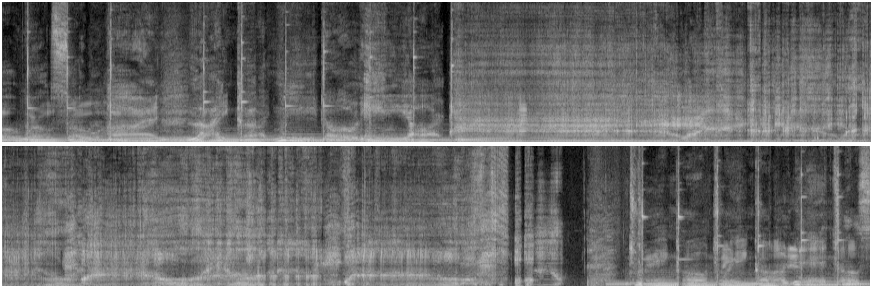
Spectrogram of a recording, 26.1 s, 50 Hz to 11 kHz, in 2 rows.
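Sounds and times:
man growling and shrieking: 5.4s - 21.6s.

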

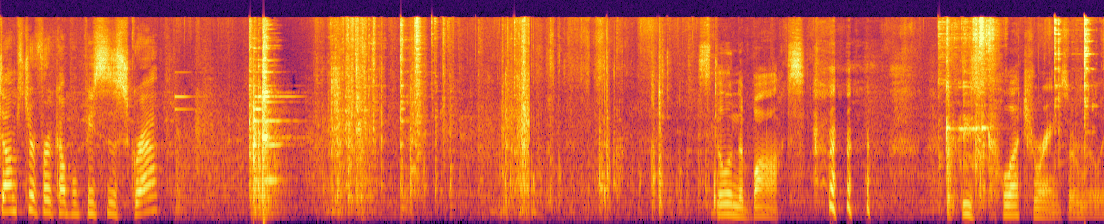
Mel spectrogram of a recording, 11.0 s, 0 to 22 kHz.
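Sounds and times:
metal scraping and rattling: 2.5s - 6.2s.

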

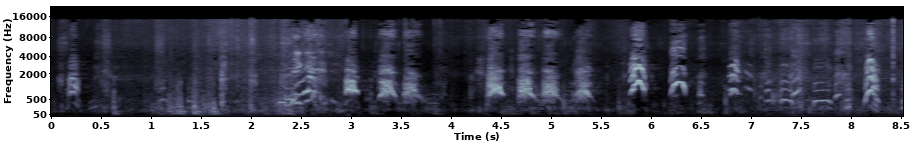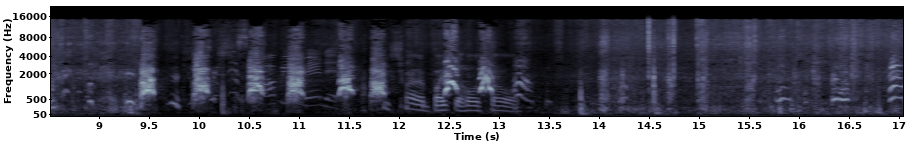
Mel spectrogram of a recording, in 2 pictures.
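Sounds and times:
small dogs barking: 2.9s - 8.4s, 9.4s - 13.4s, 15.8s - 17.0s.

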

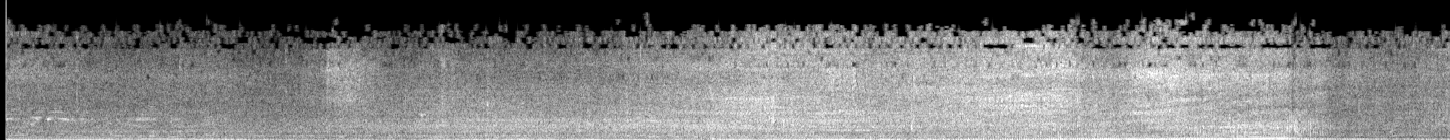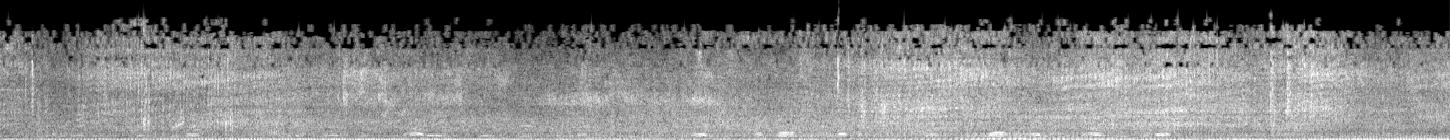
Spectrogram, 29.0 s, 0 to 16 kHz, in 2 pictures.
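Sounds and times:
motorcycle engines running: 3.9s - 29.0s
motorcycle accelerating: 4.0s - 29.0s.

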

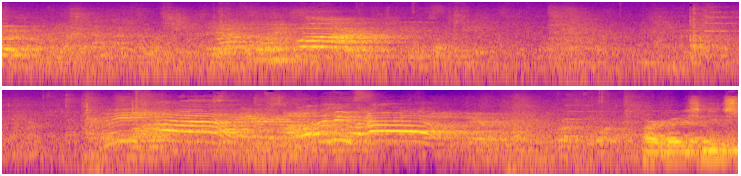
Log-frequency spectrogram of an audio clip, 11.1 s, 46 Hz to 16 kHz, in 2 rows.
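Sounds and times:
crowd murmur: 0.0s - 11.0s
shrill shout from audience: 6.3s - 9.0s.

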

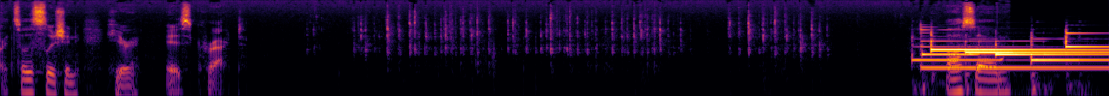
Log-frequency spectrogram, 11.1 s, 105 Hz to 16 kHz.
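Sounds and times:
typing on a keyboard: 3.0s - 8.4s.

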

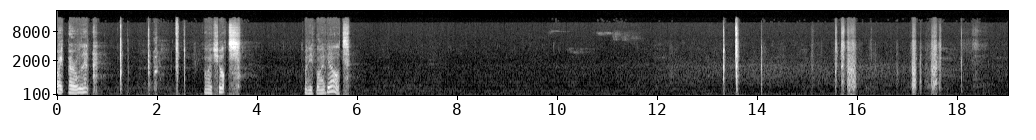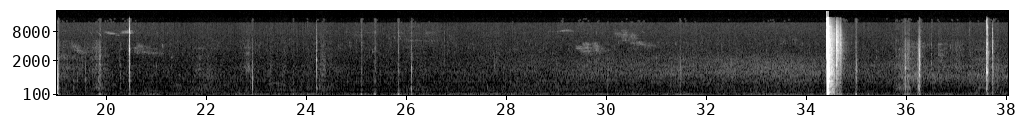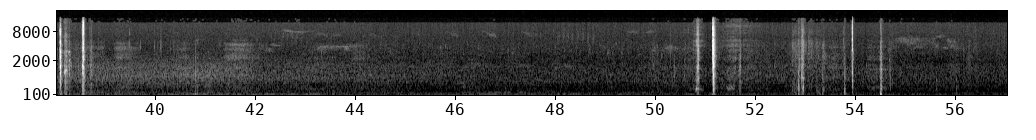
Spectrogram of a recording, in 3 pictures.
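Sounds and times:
air rifle shot crack: 34.4s - 34.7s
rifle handling clicks and knocks: 34.4s - 34.7s, 37.6s - 38.8s
sharp snap: 34.4s - 34.7s.

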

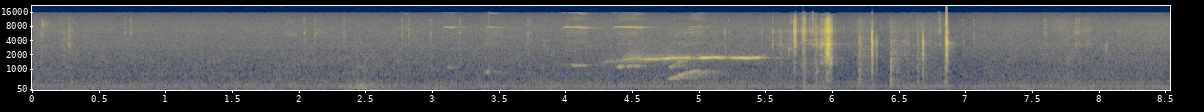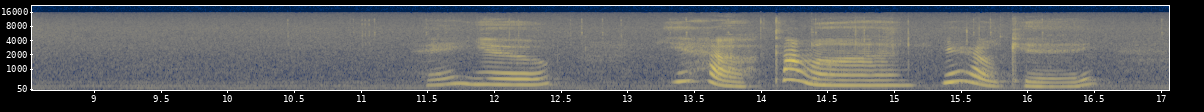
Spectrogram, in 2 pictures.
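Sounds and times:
puppy whining: 3.0s - 5.7s.

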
